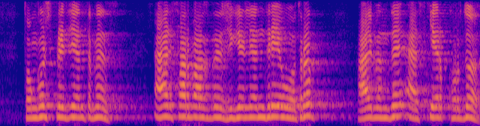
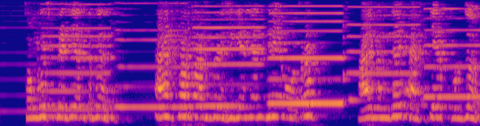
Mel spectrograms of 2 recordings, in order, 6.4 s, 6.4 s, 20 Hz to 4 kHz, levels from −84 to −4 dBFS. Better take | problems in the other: first | noise reduction (classical method WPE with log-MMSE)

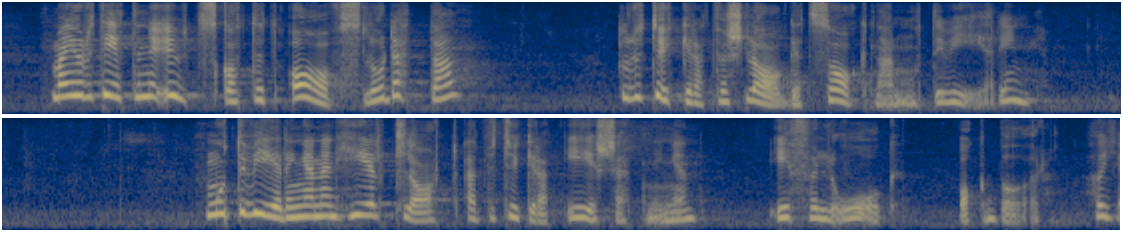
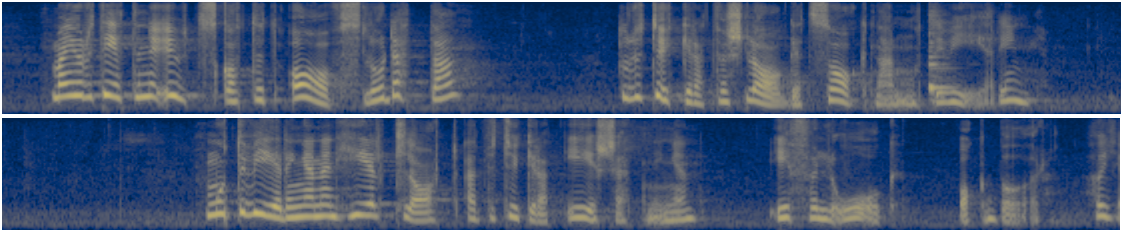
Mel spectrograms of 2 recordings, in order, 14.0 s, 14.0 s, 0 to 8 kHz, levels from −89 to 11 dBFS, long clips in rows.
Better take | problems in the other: first | background sound (Cowbell); 13 dB below the speech

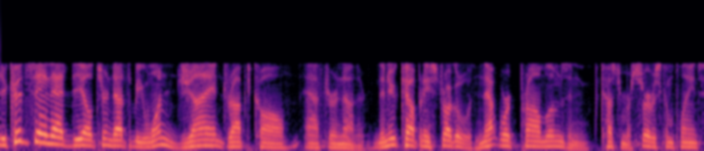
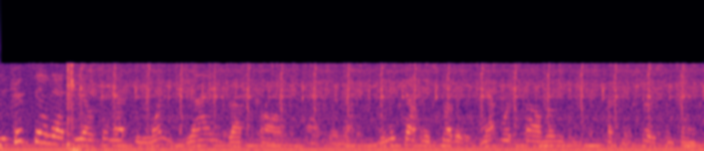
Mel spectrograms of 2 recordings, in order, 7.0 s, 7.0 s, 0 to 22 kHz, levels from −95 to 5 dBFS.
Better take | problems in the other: first | background sound (Mechanisms); 2 dB above the speech // room echo; dies away in 0.2 s

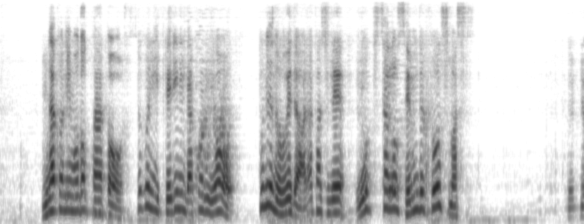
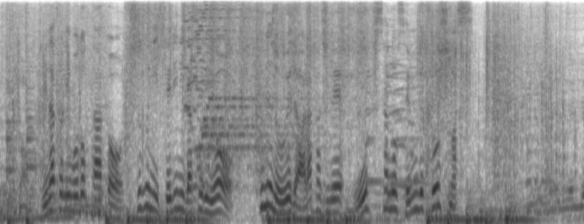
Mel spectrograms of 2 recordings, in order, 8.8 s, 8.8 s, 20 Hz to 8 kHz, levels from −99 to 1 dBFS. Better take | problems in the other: second | noise reduction (neural mask model DeepFilterNet 3)

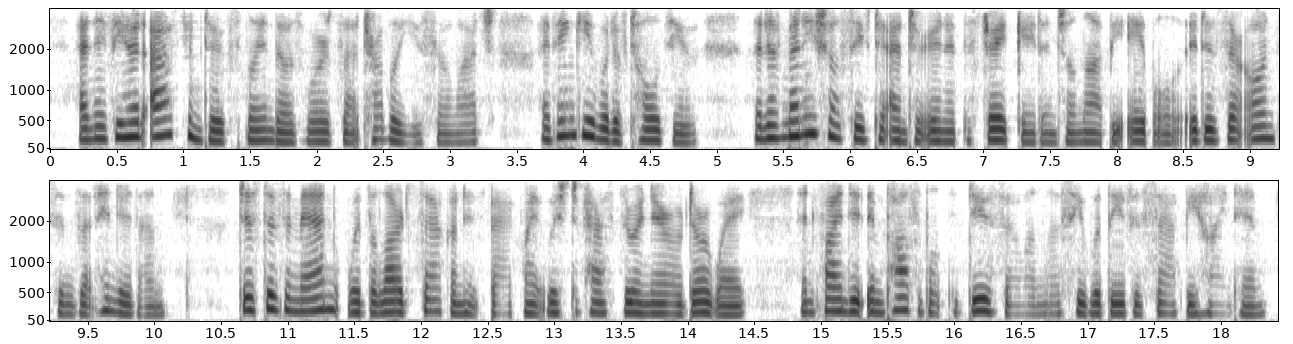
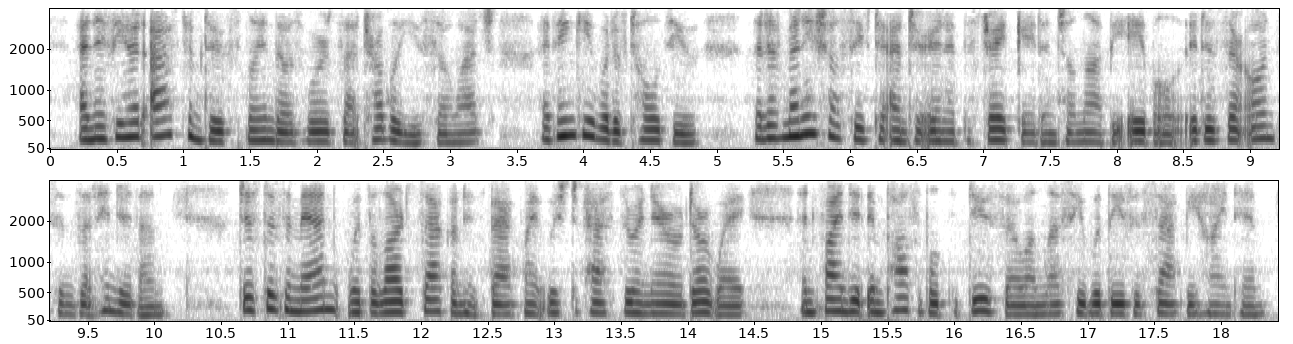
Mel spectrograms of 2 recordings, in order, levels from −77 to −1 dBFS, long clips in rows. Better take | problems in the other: second | noise reduction (neural separator model SepFormer WHAM!)

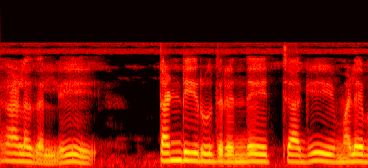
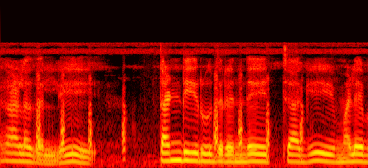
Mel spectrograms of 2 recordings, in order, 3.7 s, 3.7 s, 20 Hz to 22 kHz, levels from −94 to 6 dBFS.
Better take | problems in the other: first | background sound (Chicken, rooster); 12 dB below the speech

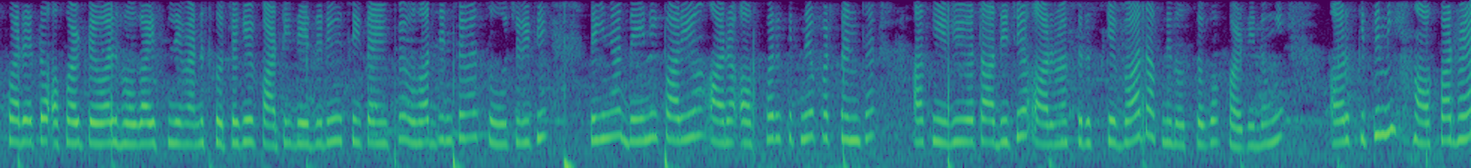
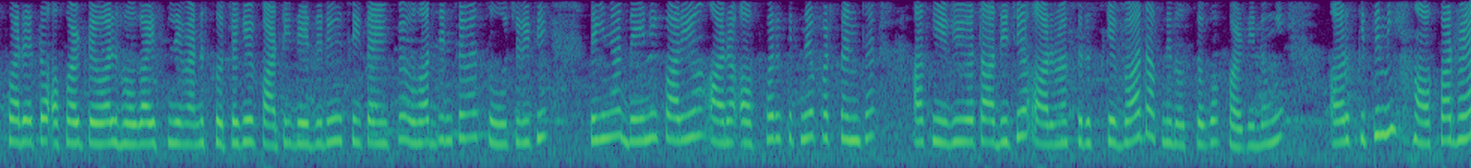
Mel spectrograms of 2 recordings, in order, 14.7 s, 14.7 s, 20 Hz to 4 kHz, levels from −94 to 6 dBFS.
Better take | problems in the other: second | background sound (Hands); 15 dB below the speech

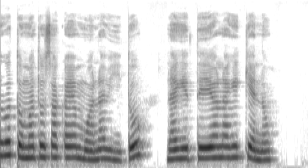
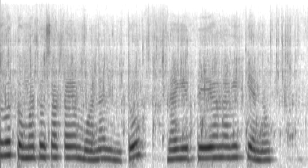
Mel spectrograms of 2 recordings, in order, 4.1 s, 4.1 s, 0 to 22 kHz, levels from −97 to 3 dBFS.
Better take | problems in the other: first | noise reduction (neural mask model RNNoise)

